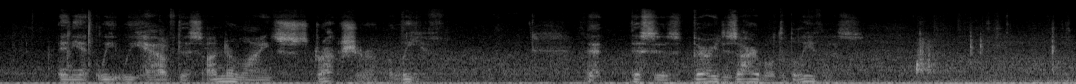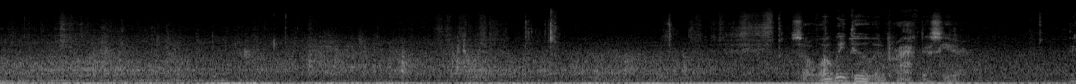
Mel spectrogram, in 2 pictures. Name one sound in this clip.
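A middle-aged man speaks calmly and close up, in bursts with long pauses.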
